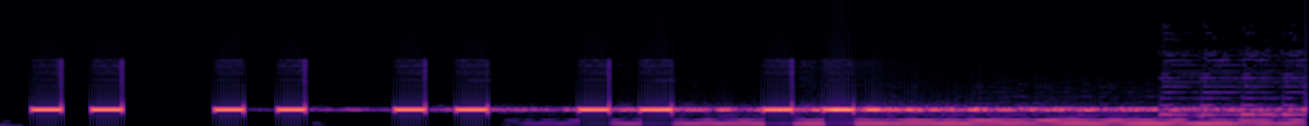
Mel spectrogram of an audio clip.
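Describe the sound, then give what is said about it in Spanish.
A phone call connecting: a run of short, evenly spaced electronic beeps at one pitch, then a steady held tone as a low rumble and hiss of the open line swell beneath it. “Me está llamando al teléfono.”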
